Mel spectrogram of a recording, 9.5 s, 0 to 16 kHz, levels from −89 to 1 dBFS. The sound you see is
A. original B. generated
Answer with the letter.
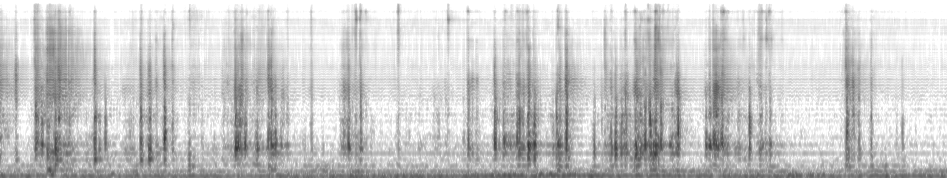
B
